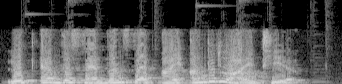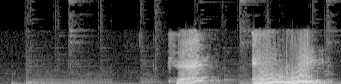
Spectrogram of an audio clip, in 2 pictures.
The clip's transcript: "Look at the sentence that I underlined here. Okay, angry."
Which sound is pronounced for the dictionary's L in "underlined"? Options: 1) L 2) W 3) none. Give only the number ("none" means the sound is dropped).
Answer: 1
